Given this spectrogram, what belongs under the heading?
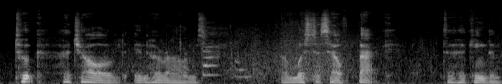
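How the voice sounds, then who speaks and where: With an English accent, a man with a very deep, low pitch talks at a fairly slow pace with fairly even intonation amid noticeable background noise. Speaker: narrator. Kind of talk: fairy tale reading.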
